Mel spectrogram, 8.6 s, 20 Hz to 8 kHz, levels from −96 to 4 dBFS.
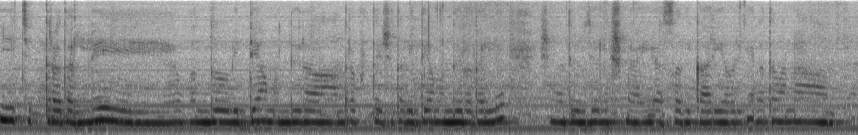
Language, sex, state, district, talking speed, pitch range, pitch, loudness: Kannada, female, Karnataka, Belgaum, 90 wpm, 210-220 Hz, 215 Hz, -14 LUFS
